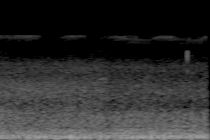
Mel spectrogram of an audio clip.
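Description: Steady outdoor background noise: a low rumble under a soft hiss, with no distinct event except a brief faint high tick near the end.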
